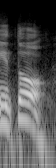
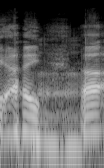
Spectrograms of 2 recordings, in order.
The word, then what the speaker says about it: Ai: Pero ang pronunciation po yun na I, hindi AI. I.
